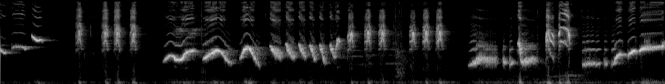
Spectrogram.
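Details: White-rumped shama song, played to coax a reluctant bird into singing: a rich, rapid run of varied clear whistles, upslurred and looping notes and buzzy chips, broken by short pauses and shifting between phrases, with no other sounds.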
